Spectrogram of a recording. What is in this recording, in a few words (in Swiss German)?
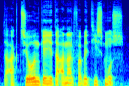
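"aktion", Bas Rhin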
